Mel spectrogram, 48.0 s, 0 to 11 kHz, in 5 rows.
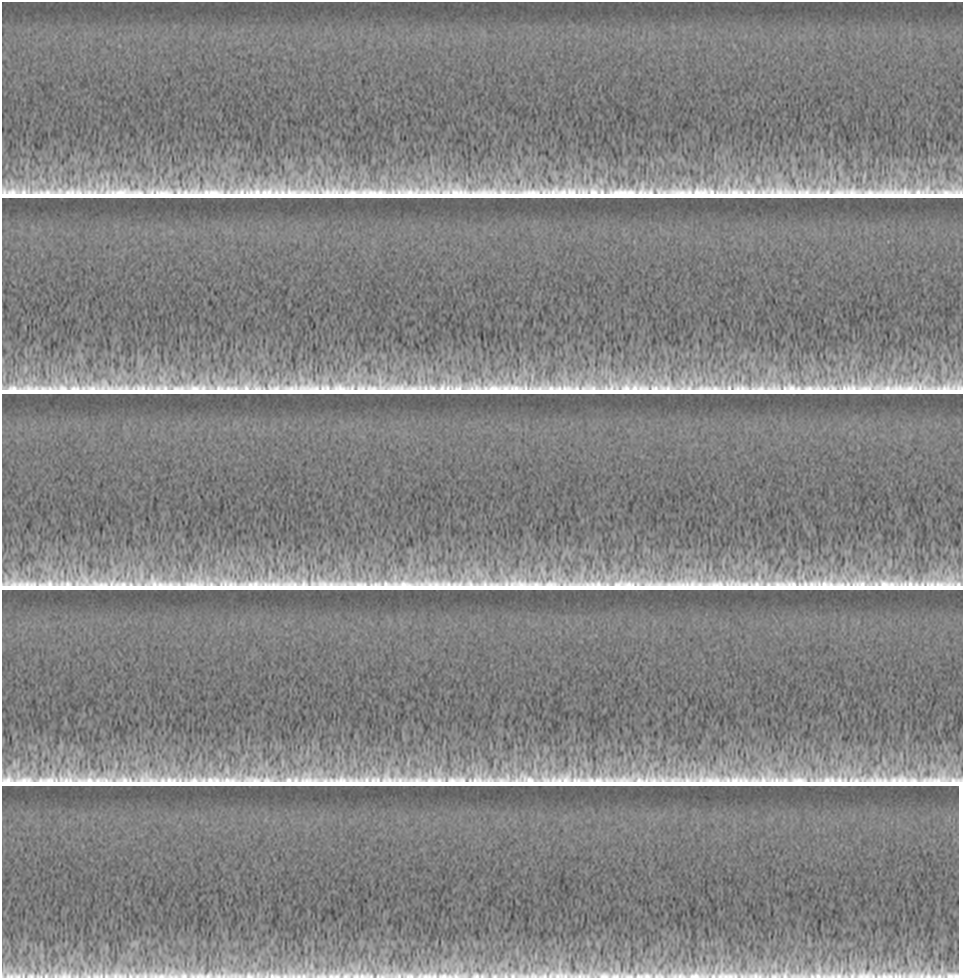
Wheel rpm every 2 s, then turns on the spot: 0, 0, 0, 0, 0, 0, 0, 0, 0, 0, 0, 0, 0, 0, 0, 0, 0, 0, 0, 0, 0, 0, 0, 0.
none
